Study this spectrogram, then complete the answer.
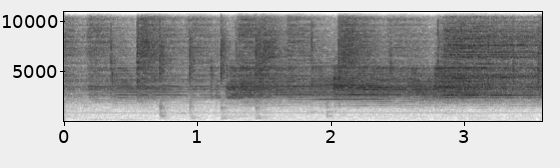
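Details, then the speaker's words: Radio Shack Optimus Pro 7 speaker playing music sounds thin and tinny, all treble with no bass; only the tweeter works, and the woofer cuts in when the speaker is pressed, from a broken braided tinsel voice-coil lead. "let's look this one up and this is what this one sounds like that there there's just the tweeter working"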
